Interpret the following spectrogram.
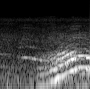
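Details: Fighting cats: after a quiet start, a short howl swells and climbs in pitch. It becomes a loud, quavering wail in the final half second.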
